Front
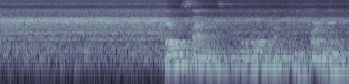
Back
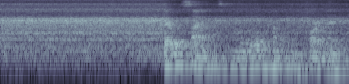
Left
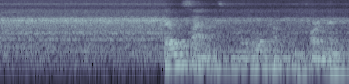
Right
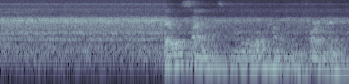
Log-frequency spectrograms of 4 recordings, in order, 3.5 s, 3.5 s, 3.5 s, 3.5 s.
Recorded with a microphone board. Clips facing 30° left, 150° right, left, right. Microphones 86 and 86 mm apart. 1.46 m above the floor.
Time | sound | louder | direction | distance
1.6 | a man speaking | even, even | 175° right | 2.5 m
